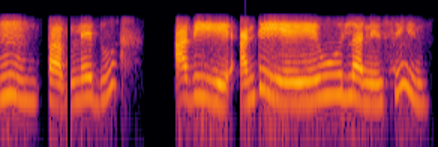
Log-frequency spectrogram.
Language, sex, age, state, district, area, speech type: Telugu, female, 30-45, Andhra Pradesh, Vizianagaram, rural, conversation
